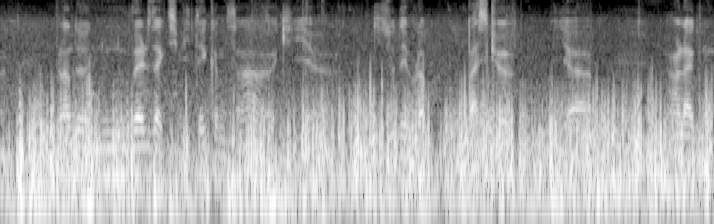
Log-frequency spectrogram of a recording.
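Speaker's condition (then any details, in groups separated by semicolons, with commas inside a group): No condition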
